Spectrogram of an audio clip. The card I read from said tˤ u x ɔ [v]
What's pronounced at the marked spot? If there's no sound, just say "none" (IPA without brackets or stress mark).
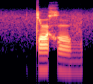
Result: v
